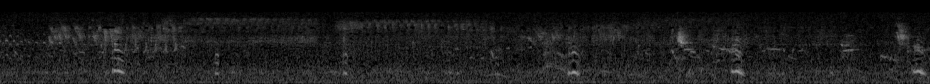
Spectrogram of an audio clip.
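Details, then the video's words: Lesser flamingos at Kamfers Dam near Kimberley, South Africa, recorded by a live camera: a chorus of short, nasal, honking calls rising and falling, several louder ones standing out every second or so over a constant colony murmur. "Lesser Flamingos at Kamfers Dam"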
